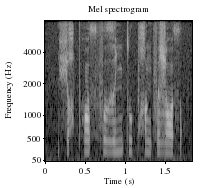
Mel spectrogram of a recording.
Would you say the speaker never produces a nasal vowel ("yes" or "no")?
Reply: yes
